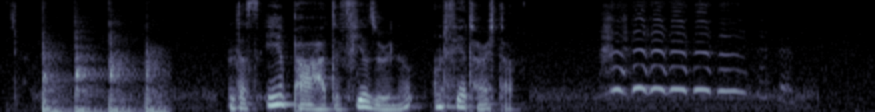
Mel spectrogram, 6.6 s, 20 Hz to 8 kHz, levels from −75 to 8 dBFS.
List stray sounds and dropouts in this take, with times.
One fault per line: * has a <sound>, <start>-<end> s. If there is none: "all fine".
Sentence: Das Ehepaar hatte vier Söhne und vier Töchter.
* has a thud, 0.3-1.3 s
* has a laugh, 4.5-6.0 s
